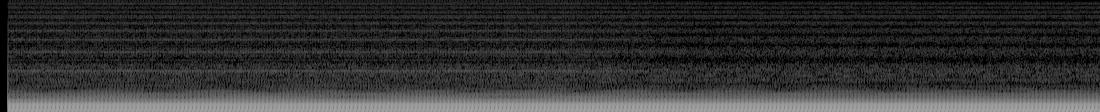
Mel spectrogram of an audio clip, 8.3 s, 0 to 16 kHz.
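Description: Steady electrical mains hum: a low 50 Hz hum with a stack of higher overtones, holding an even level throughout.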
